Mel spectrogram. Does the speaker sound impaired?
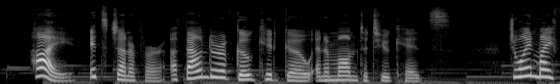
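No.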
